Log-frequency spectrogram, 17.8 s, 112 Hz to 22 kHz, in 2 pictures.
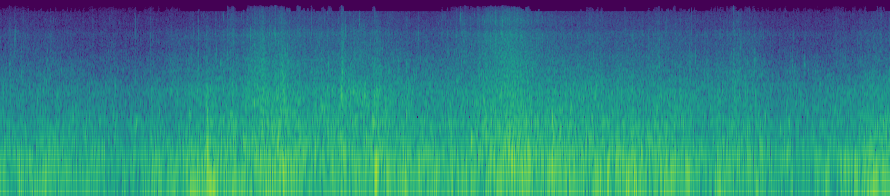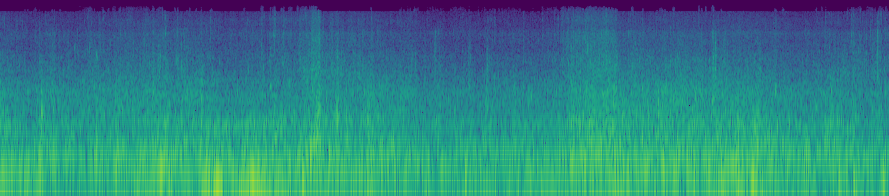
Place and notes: On the beach, Hiddensee - water between rocks at night. [I used the Hi-MD-recorder Sony MZ-NH900 with external microphone Beyerdynamic MCE 82]
Insel Hiddensee, Germany, 16 October, ~22:00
